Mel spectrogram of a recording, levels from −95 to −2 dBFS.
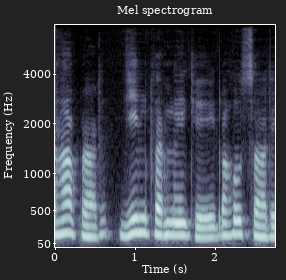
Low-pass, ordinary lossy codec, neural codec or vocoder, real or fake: none; none; codec, 16 kHz, 1 kbps, FunCodec, trained on Chinese and English, 50 frames a second; fake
